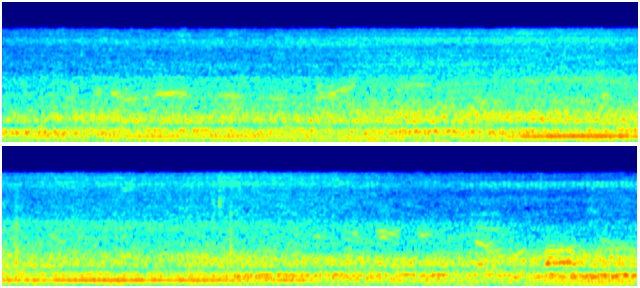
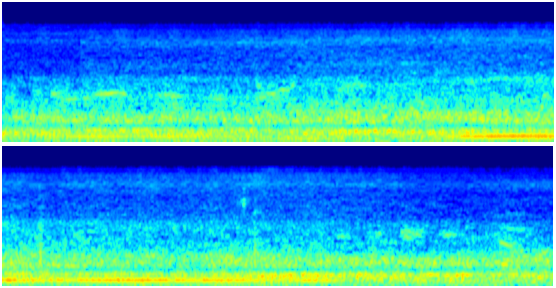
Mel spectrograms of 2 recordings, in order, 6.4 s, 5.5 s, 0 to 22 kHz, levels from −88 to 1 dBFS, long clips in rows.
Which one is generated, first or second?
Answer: second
